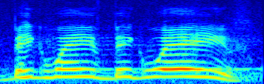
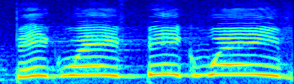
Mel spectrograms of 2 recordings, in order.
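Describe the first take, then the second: First: High, loud squeals of joy; a little girl shrieking with glee at the waves; excited shrieking. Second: Very high, choked cry of fear; a scared child clinging on, choking out the words; terrified. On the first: Daughter squealing at the waves in the shallows, excited high shriek. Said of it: "shrieking with excitement and was giggling". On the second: Daughter clinging to her father in the surf, high choked terror. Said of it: "choke out the words ... with terror". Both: Retold or imitated.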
